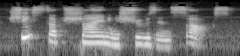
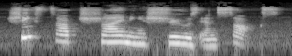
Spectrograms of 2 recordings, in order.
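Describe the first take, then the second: The two takes are said the same way.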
